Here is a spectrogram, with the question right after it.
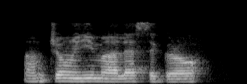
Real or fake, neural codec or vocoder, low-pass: fake; codec, 16 kHz, 0.4 kbps, LongCat-Audio-Codec; 7.2 kHz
